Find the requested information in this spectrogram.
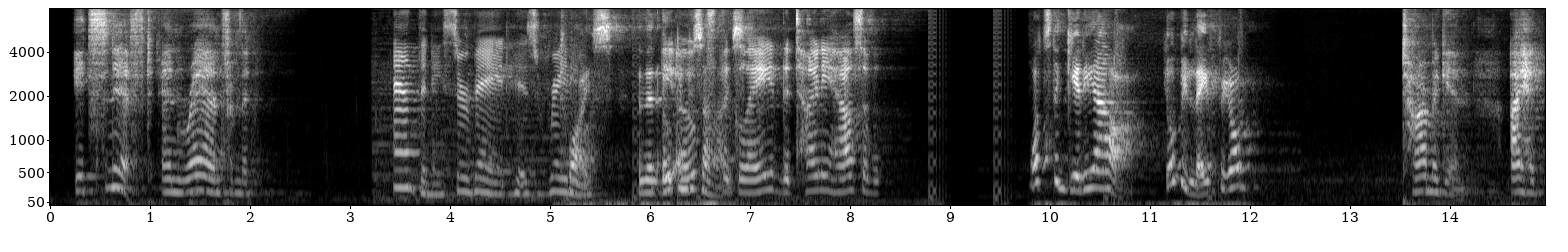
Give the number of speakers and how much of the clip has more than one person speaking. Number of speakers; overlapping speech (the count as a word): four, about 10%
